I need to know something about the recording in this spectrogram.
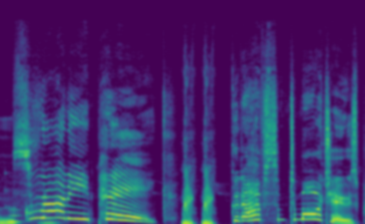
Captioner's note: snorts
